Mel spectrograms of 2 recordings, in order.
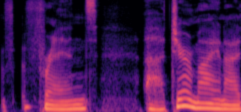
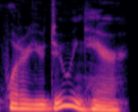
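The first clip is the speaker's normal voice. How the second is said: normal talking voice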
